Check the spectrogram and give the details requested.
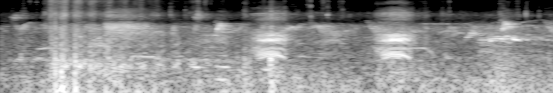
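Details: Crows fighting with wild birds for food, giving two rough, drawn-out caws about a second apart, with scattered chirping from other birds and steady outdoor background noise.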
